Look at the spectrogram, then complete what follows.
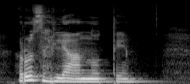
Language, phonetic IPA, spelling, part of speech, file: Ukrainian, [rɔzˈɦlʲanʊte], розглянути, verb, Uk-розглянути.ogg
- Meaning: to examine, to look at, to look into, to consider, to review, to scrutinize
